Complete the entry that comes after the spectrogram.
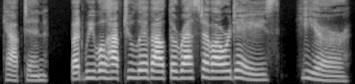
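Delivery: even, measured robot computer voice; robot assistant. Acted. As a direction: report like a ship's computer, evenly paced.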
